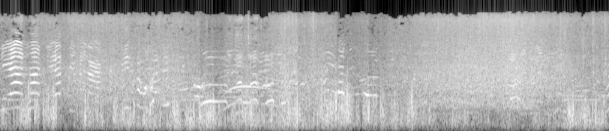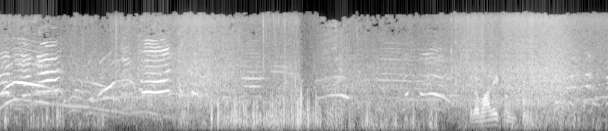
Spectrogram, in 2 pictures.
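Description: Children shout and call out playfully close by.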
